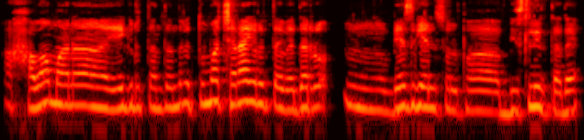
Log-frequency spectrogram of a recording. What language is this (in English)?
Kannada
